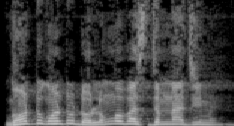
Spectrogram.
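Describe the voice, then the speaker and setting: A man's voice: high voice, normal speed, natural voice. A man with a Braj accent voicing a playful, mischievous little boy who coaxes and pleads with his father. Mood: sulking. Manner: coaxing, pleading, teasing.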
